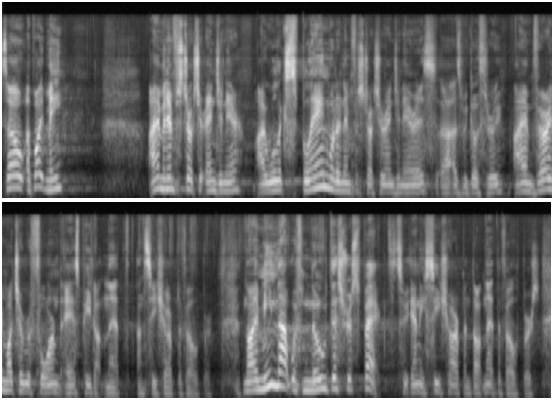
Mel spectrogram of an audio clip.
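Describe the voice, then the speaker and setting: A man speaks very fast in a high pitch, with an Irish accent. His pitch swings very widely and his loudness rises and falls sharply. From Ireland. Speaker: infrastructure engineer, conference speaker. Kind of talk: keynote talk. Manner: conversational, frequent 'okay?' tags.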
